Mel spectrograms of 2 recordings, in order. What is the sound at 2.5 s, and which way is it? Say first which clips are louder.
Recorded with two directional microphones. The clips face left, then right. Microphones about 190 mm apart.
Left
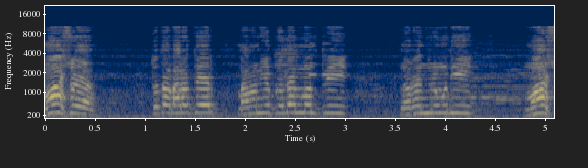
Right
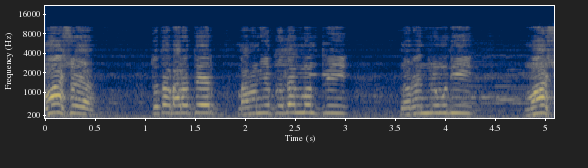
A man's voice: right 3 dB; 5° right (ahead or behind).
